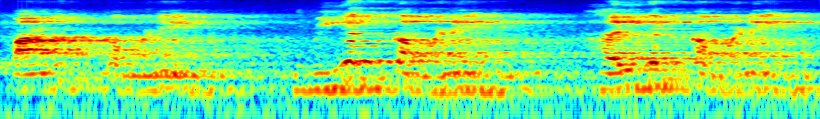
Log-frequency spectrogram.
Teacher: अब देखिए गौर करें, इसे पान कमने नहीं पढ़ना, पाणक कमने पढ़ेंगे, क्योंकि बीच में आधा क है तो उस पर स्ट्रेस देंगे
